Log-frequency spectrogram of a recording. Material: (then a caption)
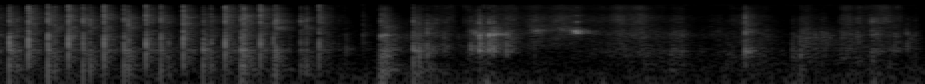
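Cardboard. A long yellow printed cardboard tube filled with small hard candies is held upright and shaken, with some finger tapping on the tube. A quick run of sharp, bright rattling bursts fills the first second and a half, then gives way to sparser, softer rattles and taps with a few faint tonal squeaks. The sound is dry and high-pitched with almost no low end.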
